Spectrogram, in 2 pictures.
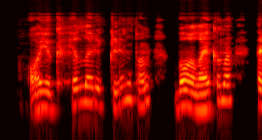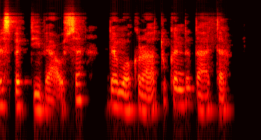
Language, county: Lithuanian, Kaunas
